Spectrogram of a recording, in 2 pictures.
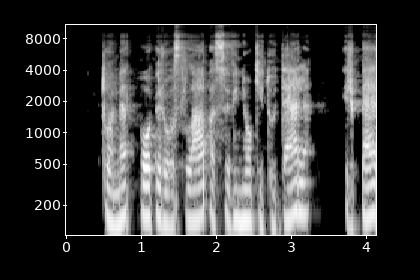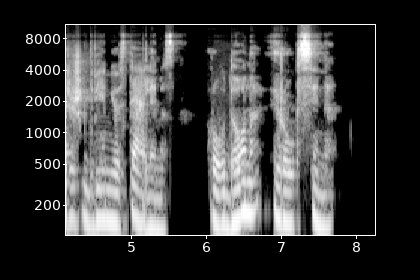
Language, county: Lithuanian, Alytus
